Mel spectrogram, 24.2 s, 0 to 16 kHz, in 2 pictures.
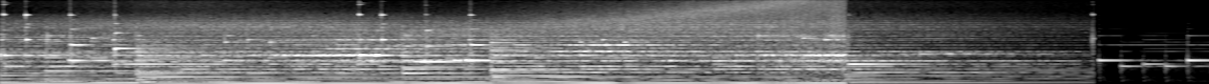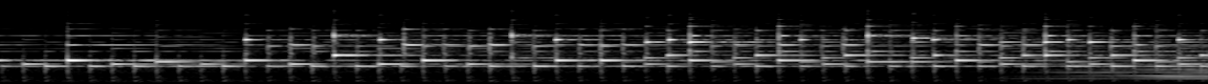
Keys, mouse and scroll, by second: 8.6 ctrl+-, 9.6-11.6 typing, 20.2-21.3 typing.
